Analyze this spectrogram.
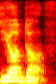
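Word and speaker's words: ידיו: It's written Yodoi, and it's pronounced Yodov.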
